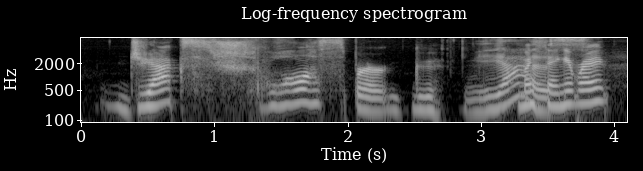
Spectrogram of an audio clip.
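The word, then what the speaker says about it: Schlossberg: been dropped on his head and it's Jack schosberg yes am I saying it right I believe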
